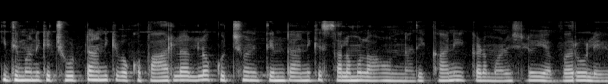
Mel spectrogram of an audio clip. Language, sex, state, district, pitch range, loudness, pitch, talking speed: Telugu, female, Andhra Pradesh, Chittoor, 175-195 Hz, -17 LUFS, 185 Hz, 155 wpm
